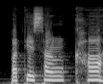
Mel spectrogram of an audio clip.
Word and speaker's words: 빠띠상카: 빠띠상카 할 때 카를 길게 발음한 것은 빠띠상카, 깊은 숙고고, 아누파사나가 이게 바로 관찰이죠.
